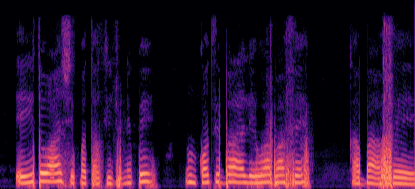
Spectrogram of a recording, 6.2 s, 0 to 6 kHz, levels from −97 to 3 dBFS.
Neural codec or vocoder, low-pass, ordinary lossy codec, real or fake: none; 5.4 kHz; AAC, 32 kbps; real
